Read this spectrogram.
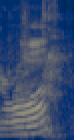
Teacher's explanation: را ہمیشہ پر پڑھا جاتا ہے جب اس کے اوپر زبر یا پیش آ جائے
